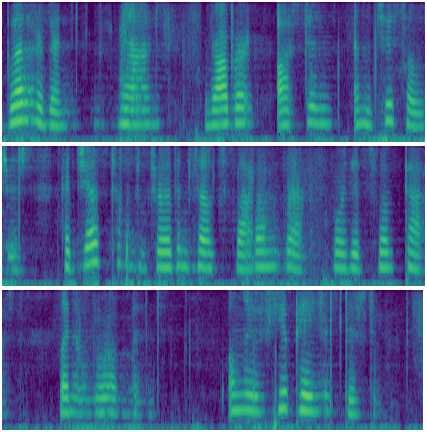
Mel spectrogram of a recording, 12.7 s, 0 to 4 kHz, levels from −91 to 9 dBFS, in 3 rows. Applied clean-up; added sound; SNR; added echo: neural separator model SepFormer WHAMR!.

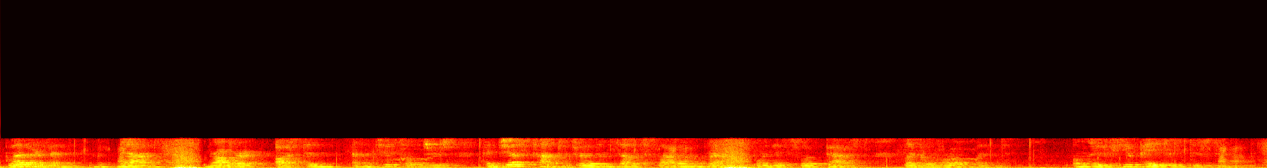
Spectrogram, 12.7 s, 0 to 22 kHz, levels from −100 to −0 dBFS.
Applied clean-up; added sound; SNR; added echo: none; Hiss; -3 dB; reverberation time 0.8 s.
